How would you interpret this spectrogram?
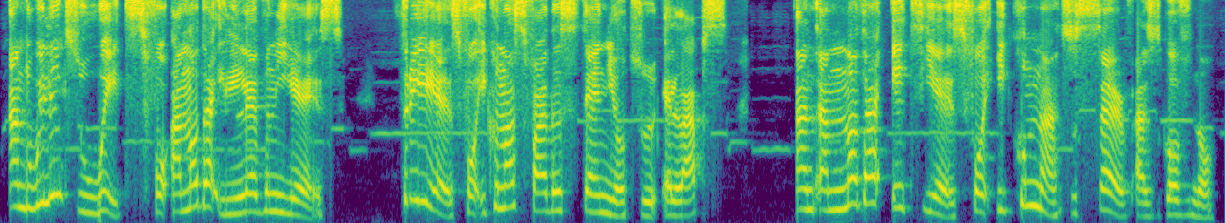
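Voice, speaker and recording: A woman's voice: on the high side, animated, unhurried, soft background music, poor audio. A woman narrating a scripted folktale in a dramatic storytelling style.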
